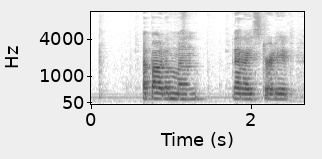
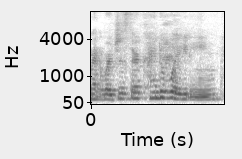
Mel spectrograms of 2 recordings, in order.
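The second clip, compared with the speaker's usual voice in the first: ordinary delivery, nothing marked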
